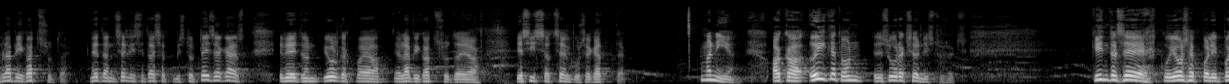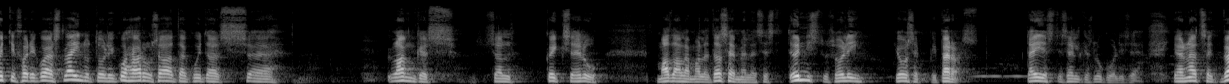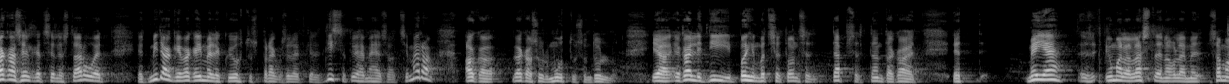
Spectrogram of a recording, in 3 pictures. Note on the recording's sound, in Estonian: Audio salvestus koosolekult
